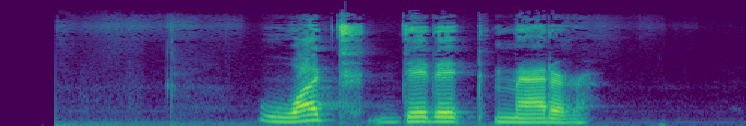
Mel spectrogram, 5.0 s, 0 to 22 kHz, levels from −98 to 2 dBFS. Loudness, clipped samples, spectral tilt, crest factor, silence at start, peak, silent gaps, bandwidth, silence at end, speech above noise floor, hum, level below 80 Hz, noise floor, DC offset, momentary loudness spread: -16 LUFS; under 0.1%; -4 dB/octave; 20 dB; 1.75 s; 0 dBFS; none; 15 kHz; 1.1 s; 50 dB; none; -54 dBFS; -66 dBFS; under 0.1%; 14 LU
